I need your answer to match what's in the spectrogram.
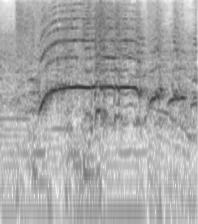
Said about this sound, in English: That's the loudest I've heard you scream in a very long time.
